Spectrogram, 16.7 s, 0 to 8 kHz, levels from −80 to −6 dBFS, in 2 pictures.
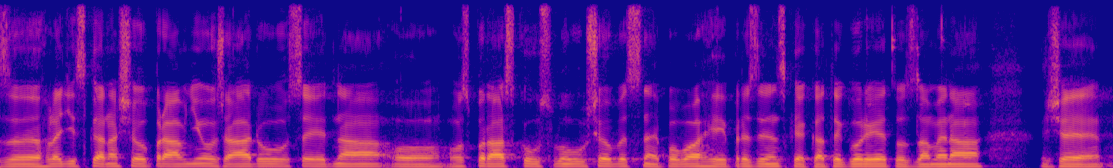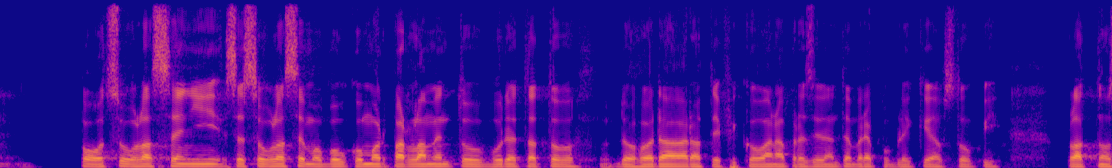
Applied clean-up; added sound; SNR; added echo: neural mask model Resemble Enhance denoiser.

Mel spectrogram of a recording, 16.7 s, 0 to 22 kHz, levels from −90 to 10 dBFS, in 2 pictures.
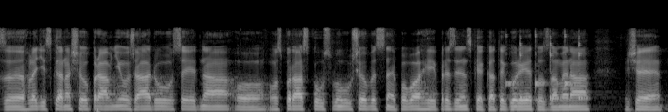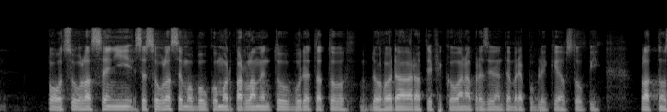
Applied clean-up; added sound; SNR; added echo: neural mask model RNNoise.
